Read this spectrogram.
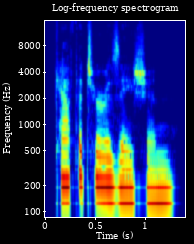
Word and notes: catheterization: American English

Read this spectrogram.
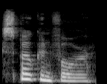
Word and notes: spoken for: American English

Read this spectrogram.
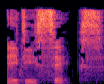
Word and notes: eighty-six: British English

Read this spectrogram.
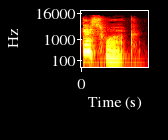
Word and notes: guesswork: British English

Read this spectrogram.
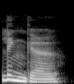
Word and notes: lingo: British English

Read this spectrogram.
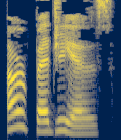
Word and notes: arpeggios: British English

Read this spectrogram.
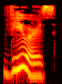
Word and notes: viewers: British English

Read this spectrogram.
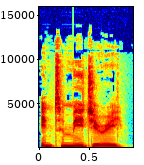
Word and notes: intermediary: British English

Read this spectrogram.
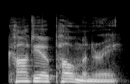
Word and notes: cardiopulmonary: British English

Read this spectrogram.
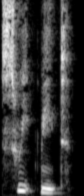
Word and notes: sweetmeat: British English

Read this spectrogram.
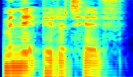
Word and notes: manipulative: British English

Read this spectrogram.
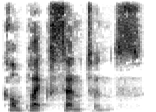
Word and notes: complex sentence: British English

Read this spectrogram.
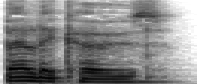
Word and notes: bellicose: British English

